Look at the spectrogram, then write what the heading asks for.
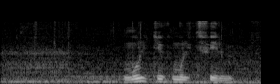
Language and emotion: Russian, neutral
